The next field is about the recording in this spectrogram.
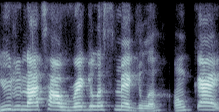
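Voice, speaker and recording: With a bright, sharp tone, a woman talks at a fairly high pitch with ordinary pitch variation. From US South. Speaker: YouTube commentator. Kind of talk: casual livestream chat. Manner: animated.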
